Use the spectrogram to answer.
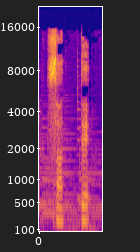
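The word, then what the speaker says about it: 幸手: 埼玉県で複数の方がおすすめしてくださったのが、去って、幸せの手と書いて、去ってと読むんですけれども、そちらの権現堂包みというところです。こちらも去って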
